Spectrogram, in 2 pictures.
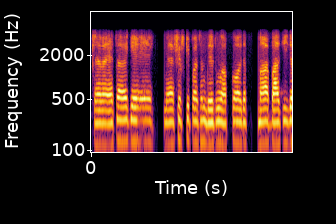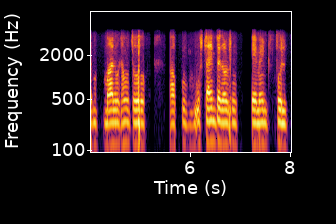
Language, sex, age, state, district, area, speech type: Urdu, male, 18-30, Uttar Pradesh, Rampur, urban, conversation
